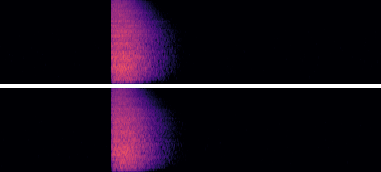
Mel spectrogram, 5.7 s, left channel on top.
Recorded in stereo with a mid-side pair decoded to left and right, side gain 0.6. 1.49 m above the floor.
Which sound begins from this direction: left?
A gunshot, at 1.7 s.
